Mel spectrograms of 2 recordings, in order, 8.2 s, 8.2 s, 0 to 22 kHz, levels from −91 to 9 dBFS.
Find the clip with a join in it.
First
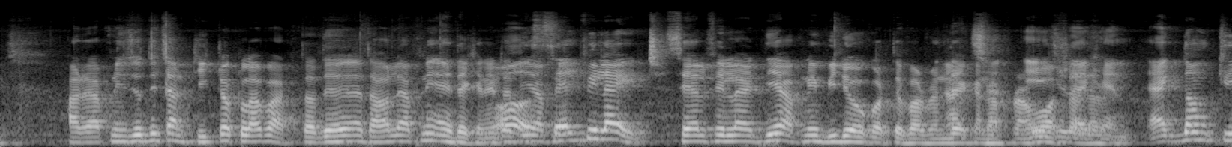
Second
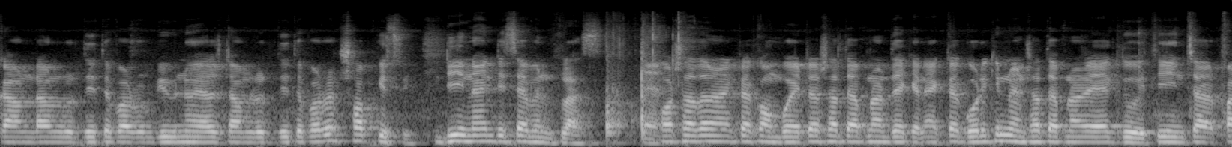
second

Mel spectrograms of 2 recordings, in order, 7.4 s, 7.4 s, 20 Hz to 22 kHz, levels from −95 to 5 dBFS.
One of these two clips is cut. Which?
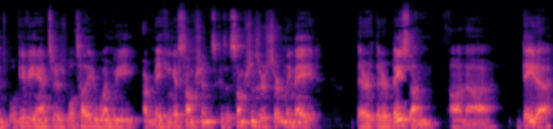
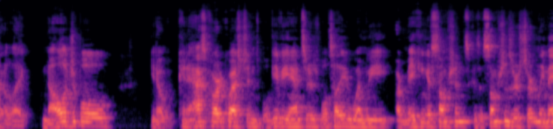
first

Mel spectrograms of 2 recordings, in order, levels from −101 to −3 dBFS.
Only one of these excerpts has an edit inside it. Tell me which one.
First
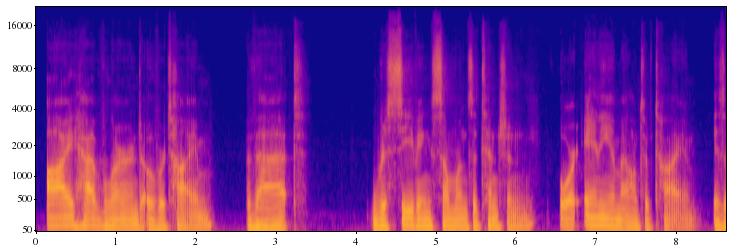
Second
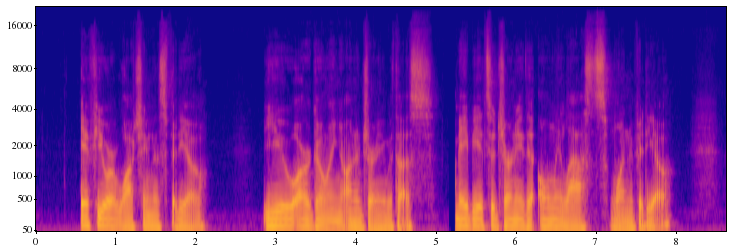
second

